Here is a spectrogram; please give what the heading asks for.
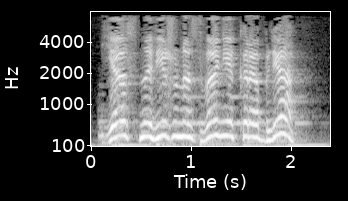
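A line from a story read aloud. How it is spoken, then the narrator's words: Shouting. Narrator (Russian): закричал Амбо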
